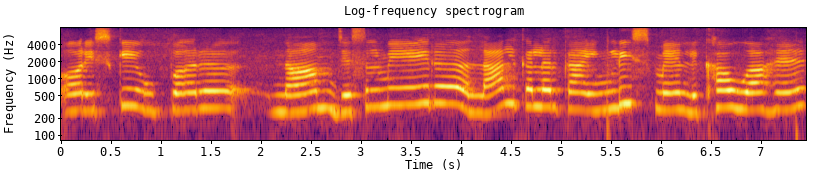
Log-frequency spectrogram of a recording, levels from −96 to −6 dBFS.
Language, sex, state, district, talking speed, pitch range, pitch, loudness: Hindi, female, Rajasthan, Jaisalmer, 105 wpm, 275-320 Hz, 295 Hz, -14 LUFS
